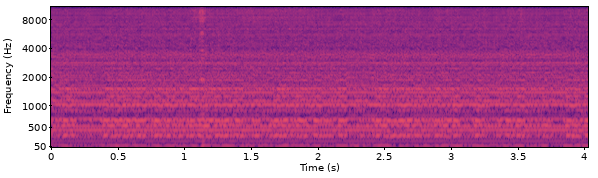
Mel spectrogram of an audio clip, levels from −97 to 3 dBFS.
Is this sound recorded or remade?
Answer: remade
